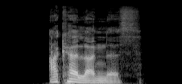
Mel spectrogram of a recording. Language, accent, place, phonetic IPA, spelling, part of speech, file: German, Germany, Berlin, [ˈakɐˌlandəs], Ackerlandes, noun, De-Ackerlandes.ogg
- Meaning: genitive singular of Ackerland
